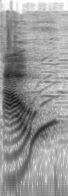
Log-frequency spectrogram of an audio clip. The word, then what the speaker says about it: Ao: And I guess it's not pronounced AoE, I probably could have guessed that, but it's ow? Ow!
